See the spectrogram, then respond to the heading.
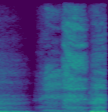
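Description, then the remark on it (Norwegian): A person imitates the heavy, ragged breathing of an athlete while running: a short breathy gasp, a brief pause, then a longer, harsh rushing exhale, loud and airy with no words. “De kan ikke puste sånn når de løper sånn.”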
